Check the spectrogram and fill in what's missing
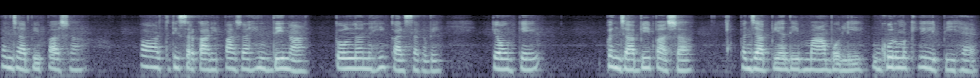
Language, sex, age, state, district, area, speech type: Punjabi, female, 30-45, Punjab, Rupnagar, rural, spontaneous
